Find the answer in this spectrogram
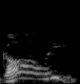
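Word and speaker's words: Gauley: I mean, maybe not as bad as Gory and Defeated, but depending on how you say it, Buffalo Creek and Golly.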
